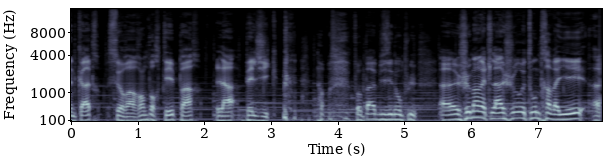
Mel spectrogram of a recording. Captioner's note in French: rires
